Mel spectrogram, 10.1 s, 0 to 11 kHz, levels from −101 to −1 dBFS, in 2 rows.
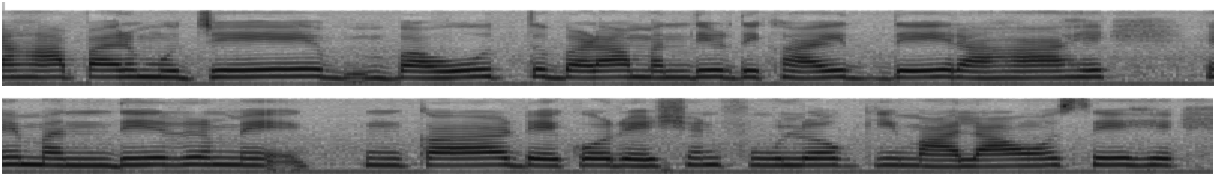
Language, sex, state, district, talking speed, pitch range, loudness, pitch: Hindi, female, Chhattisgarh, Jashpur, 115 wpm, 240-255 Hz, -13 LUFS, 250 Hz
